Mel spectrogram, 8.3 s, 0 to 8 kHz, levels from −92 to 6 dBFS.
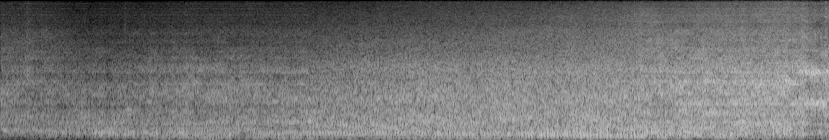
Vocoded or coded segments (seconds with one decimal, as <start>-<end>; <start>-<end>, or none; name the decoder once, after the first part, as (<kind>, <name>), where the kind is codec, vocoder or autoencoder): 0.0-3.1 (codec, SNAC); 6.4-8.3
